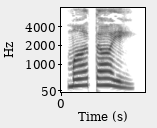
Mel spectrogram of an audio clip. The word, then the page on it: ಮಧ್ಯ: madhya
